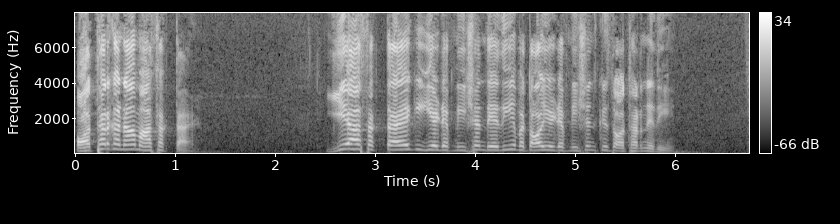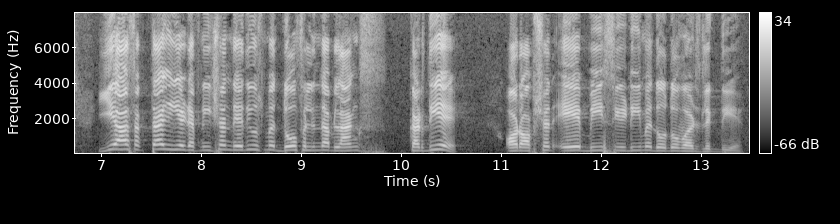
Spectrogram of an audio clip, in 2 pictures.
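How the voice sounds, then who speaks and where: Bright high-voiced teacher. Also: male voice, normal speed, no echo. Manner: energetic, mixes Hindi with English phrases. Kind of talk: online exam-prep lecture.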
